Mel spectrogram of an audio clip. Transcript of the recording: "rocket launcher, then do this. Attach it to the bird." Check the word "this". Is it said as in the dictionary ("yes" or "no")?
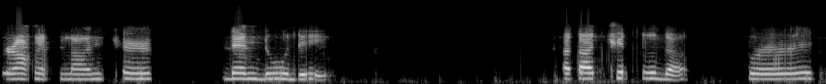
no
